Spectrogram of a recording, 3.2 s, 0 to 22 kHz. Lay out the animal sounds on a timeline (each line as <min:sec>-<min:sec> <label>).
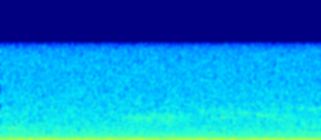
0:01.6-0:03.2 Winter Wren (Troglodytes hiemalis)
